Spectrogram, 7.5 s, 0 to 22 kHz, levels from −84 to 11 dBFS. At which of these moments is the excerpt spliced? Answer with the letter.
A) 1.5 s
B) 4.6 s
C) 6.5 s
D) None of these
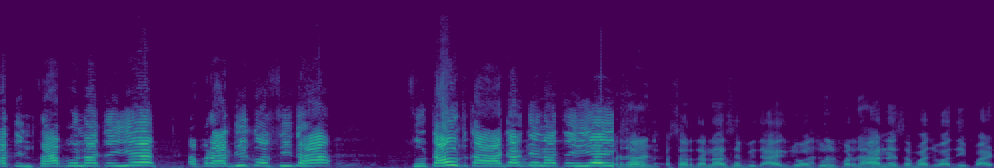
B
